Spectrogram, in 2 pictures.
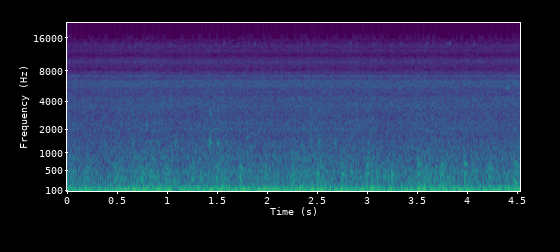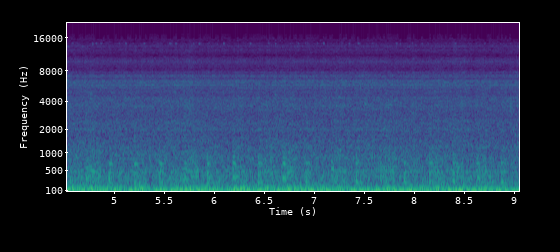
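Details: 1979 Pontiac Trans Am 10th Anniversary V8, first run after sitting since 1995, running on fuel poured into the carburetor: a deep, even rumble holding a steady idle with no misses, knocks or ticking; runs smoothly.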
